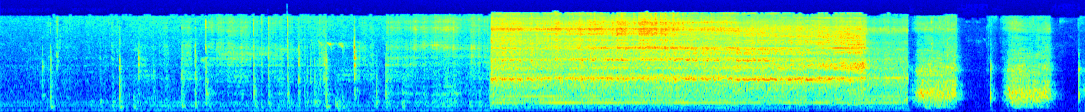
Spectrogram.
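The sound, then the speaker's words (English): Wood being planed with a small wooden plane with a curved bottom, scooping out the inside of a violin top: scattered clicks and short scrapes, then a steady rasping shave for several seconds, ending in a few brief strokes. No one speaks. “What we have here is a small wooden plane with a curved bottom on it to scoop out the inside of the top.”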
